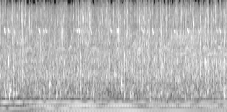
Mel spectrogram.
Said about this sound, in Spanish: Sea consciente del sonido del agua que está corriendo.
